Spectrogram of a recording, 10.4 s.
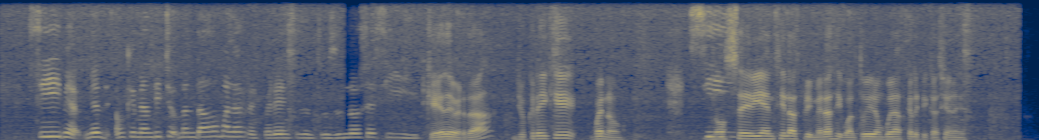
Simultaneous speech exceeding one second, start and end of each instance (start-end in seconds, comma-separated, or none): none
